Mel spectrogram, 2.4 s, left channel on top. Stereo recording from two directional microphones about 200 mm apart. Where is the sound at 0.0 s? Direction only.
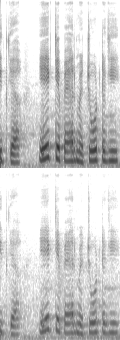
45° left (ahead or behind).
